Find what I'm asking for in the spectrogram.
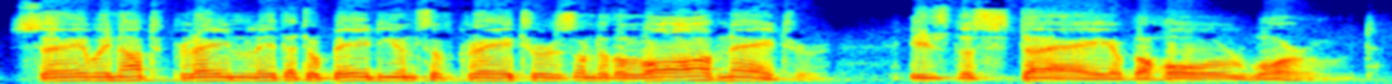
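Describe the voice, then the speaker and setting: A man reading a scripted educational narration in a formal, measured, oratorical manner. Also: mid-range voice, warm tone. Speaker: lecturer and reader. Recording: dull lo-fi cassette recording.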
